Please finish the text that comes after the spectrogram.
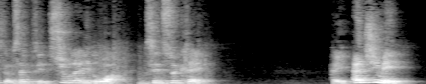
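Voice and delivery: barks the counts loud like a sensei leading the class; shouted dojo commands. Shown as a demonstration. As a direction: give each count a sharp, loud call. Leads dojo drill with shouted counts. (commandes de dojo criées, comptes lancés fort comme un sensei)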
